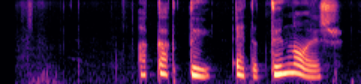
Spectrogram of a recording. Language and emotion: Russian, angry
